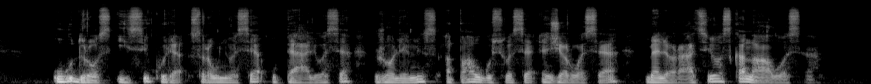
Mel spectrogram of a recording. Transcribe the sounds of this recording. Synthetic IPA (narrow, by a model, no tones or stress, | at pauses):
uːd̪ɾoːsiːsʲɪkuɾʲɛsɾɐʊnʲuɔsʲɛʔʊpʲæːlʲuɔsʲɛʒoːlʲemʲɪsɐpɐʊɡʊsʲuɔsʲɛʔɛʒʲɛɾuɔsʲɛ | mʲɛlʲoːɾɑːt̪sʲɪjoːskɐnɑːlˠuɔsʲɛ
